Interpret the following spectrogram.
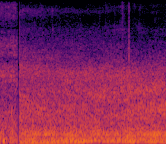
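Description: Town-street road traffic: the steady noise of cars passing on the road, heaviest in the low end, with a brief break in the sound just after the start.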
